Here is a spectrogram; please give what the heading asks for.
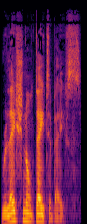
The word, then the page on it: relational database: British English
